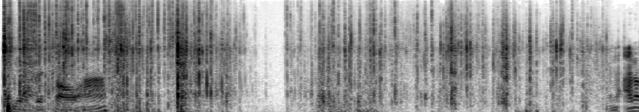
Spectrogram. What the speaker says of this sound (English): Let's go ahead and peel this all off.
